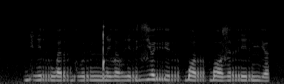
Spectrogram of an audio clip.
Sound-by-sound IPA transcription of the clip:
ɡʱ i r w ɐ r ɡʱ u r ŋ͡ǃ i l ɤ ɦ i r zʲ ɔ rʲ u r ɓ ɔ r ɓ ɔ z ə r i r nʲ ɐ

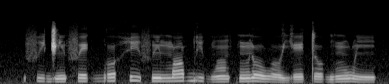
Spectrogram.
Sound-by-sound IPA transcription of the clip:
f i˨ d͡ʒ ĩ˨ f e˧ ɡ͡b o˦ h i˦˨ f ĩ˧ m ɔ˦ b i˦˨ b ɔ̃˧ k ũ˦ ɾ o˧ w o˨ j e˧ t o˧ ɡ ũ˦ w ĩ˧

